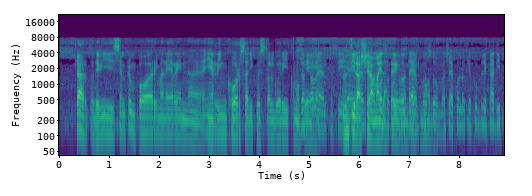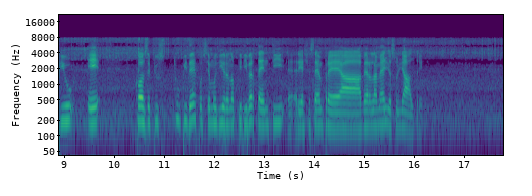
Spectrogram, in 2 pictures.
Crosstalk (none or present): present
